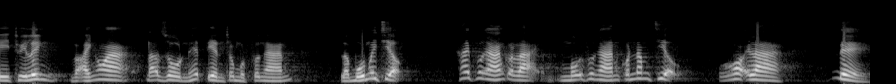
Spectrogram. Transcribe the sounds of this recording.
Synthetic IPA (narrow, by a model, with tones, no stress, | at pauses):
i˨˩t̪ʰwi˨˩lï˧ŋ̟vaː˨˩ʔa˨˦jŋ̟hwaː˧ɗa̰ː˧˥zo˨˩nhe˦˥t̚t̪i˨˩ənt͡ɕɔ˧wŋ͡mmo˨˩t̚fɨ˧əŋʔaː˨˦n | laː˨˩ɓo˨˦nmɨ˧əjt͡ɕḭ˧˨əw | haː˧jfɨ˧əŋʔaː˨˦nkɔ˨˩nla̰ː˧˨jmo̰˧˥jfɨ˧əŋʔaː˨˦nkɔ˨˦na˧mt͡ɕḭ˧˨əw | ɣɔ̰˧˨jlaː˨˩ | ɗe˧˩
